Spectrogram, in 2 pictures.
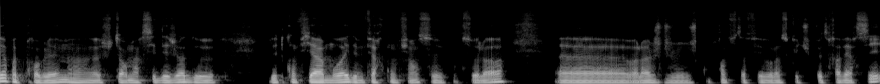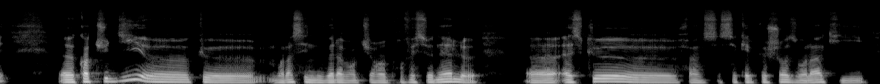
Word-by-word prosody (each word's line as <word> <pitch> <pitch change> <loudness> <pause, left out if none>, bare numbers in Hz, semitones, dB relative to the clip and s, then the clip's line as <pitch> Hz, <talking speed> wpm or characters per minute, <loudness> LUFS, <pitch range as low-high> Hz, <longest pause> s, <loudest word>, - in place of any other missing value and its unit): y - - +7
a 150 - +5
pas - - +1
de - - -11
problème, 95 +4 +1 0.3
heu, - - -1
je 90 0 -11
te - - -2
remercie 95 -1 -2
déjà 95 +3 +2
de 95 -2 -1 0.5
de 100 - +1
te 100 - -8
confier 100 +1 -1
à 100 - +6
moi 95 +2 +3
et - - +5
de 100 - +1
me 90 - -3
faire 95 0 -4
confiance, 95 0 -6
heu, 85 -1 -3
pour 85 - -23
cela. 100 +8 -1 0.5
Heu, 85 -1 +1
voilà, 85 +3 0
je 85 -3 -6
je 80 +1 -11
comprends 95 - -9
tout 95 0 -21
à - - -3
fait, 95 - -9
voilà 90 -1 -1
ce 90 - -10
que - - -13
tu - - -17
peux - - -5
traverser. 90 -1 -3 0.5
Heu, 110 0 +8
quand 130 +3 +6
tu 130 +3 -1
dis, 185 +11 0
heu, 115 - +4
que, 95 -2 +2
voilà, 100 +2 0
c'est 110 - -4
une 100 - +2
nouvelle 100 +1 +2
aventure, 95 +1 -2
heu, 95 - -2
professionnelle, 105 +5 +2
heu, 100 0 0 0.5
heu, 95 0 +3
est-ce 100 0 +2
que, 135 - -1
heu 110 -7 +4
enfin 95 -1 -5
c'est 95 +1 -12
c'est 100 +1 -7
quelque 100 0 -3
chose 105 0 0
voilà 95 +3 +2
qui, 90 -3 -8
95 Hz, 215 wpm, -24 LUFS, 90-105 Hz, 0.5 s, Heu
